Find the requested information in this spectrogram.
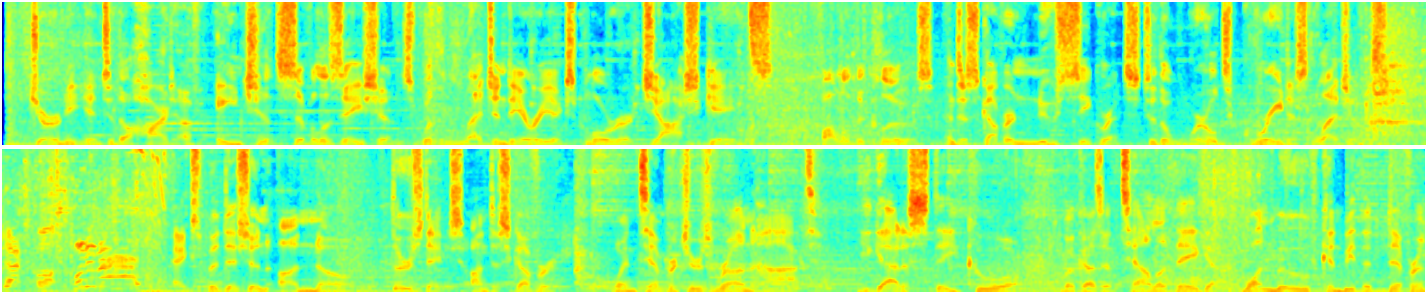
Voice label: Promo, Voice Over

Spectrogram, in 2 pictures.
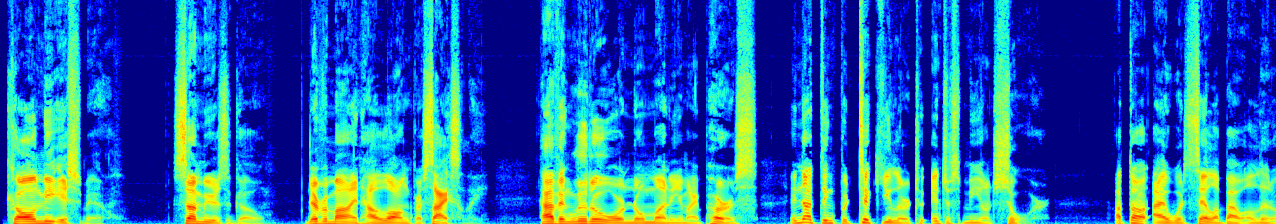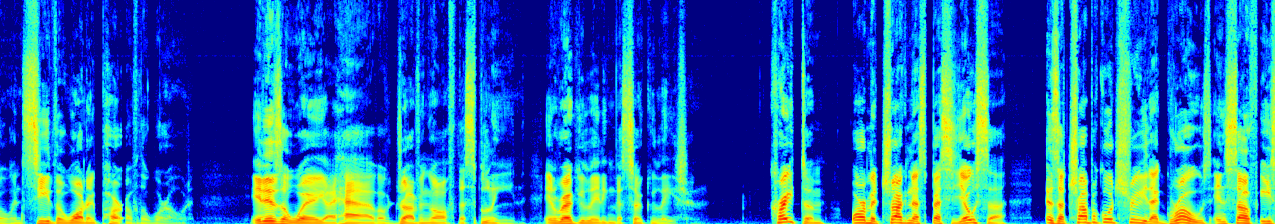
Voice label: Narration

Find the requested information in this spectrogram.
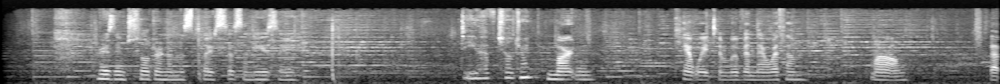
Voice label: Dubbing, Voice Over

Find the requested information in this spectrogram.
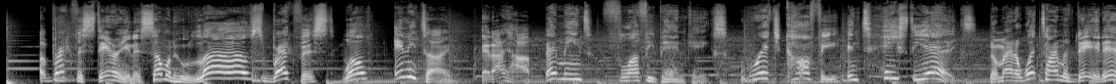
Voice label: Commercial, Voice Over

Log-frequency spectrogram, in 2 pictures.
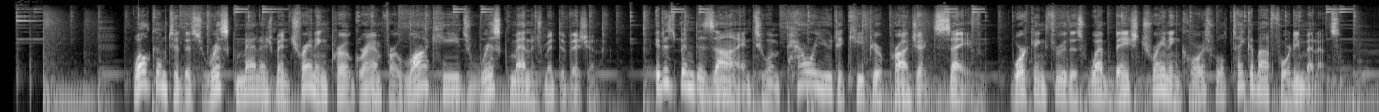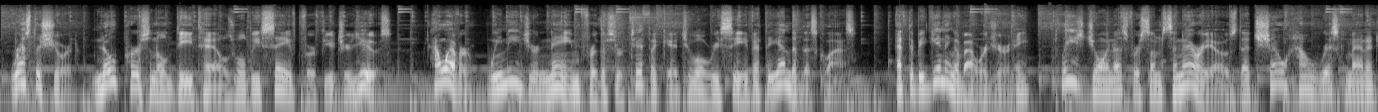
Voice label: E LEARNING, Voice Over

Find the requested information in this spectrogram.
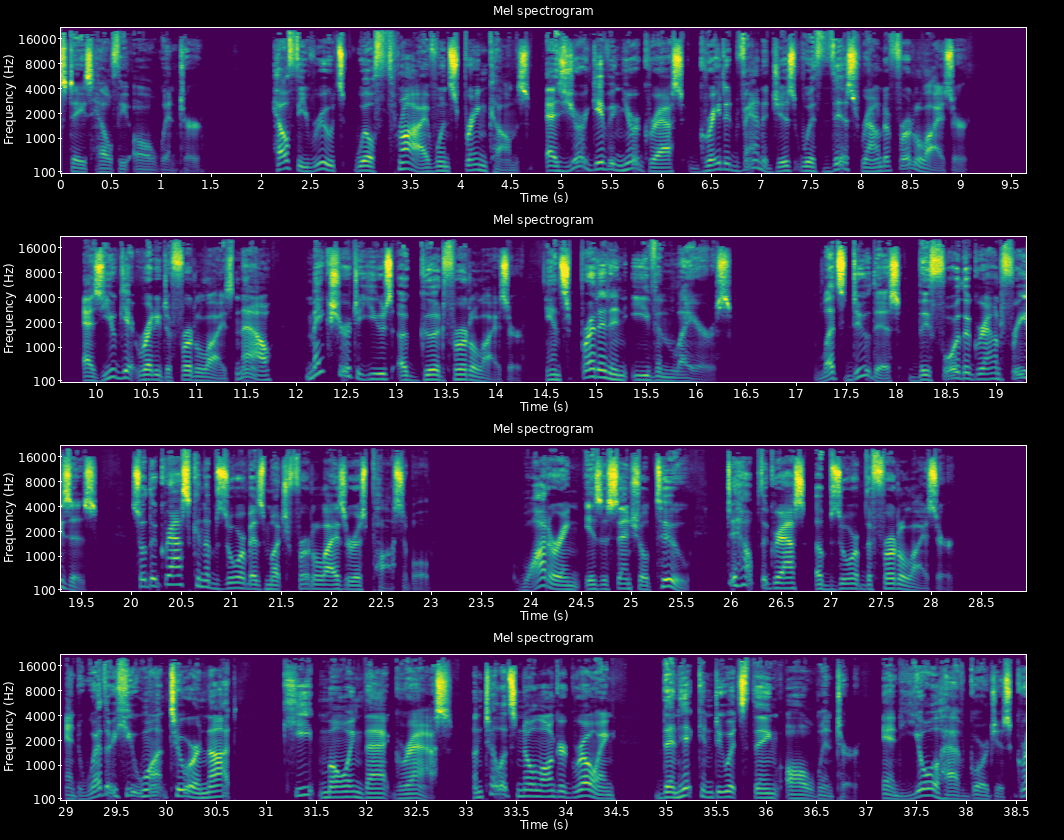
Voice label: Explainer lawn care

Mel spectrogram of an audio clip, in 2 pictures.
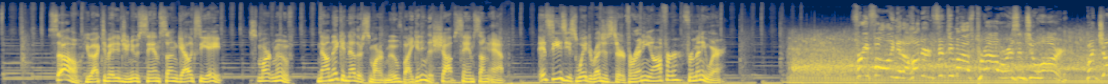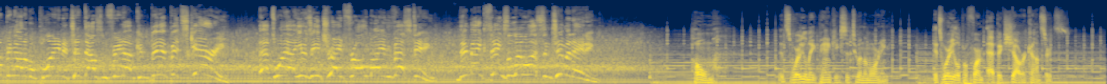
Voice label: Commercial

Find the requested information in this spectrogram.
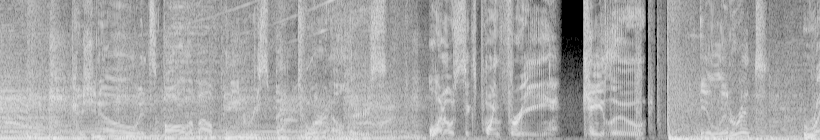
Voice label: Rock Imaging

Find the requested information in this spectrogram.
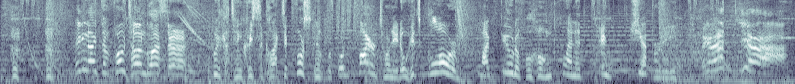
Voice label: Animation

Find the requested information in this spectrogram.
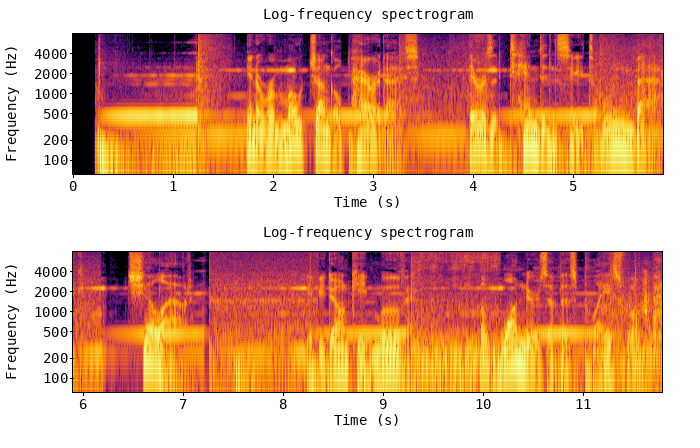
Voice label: Narration

